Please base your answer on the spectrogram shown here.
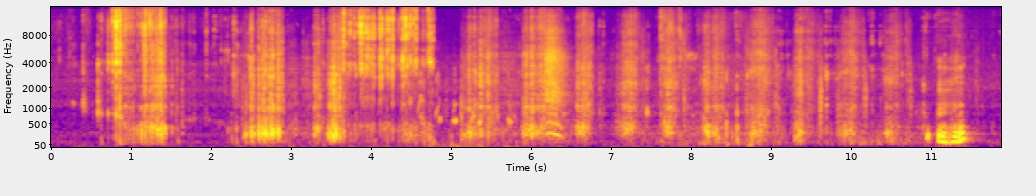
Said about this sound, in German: hört ihr, wie das Glück, Glück zerbröselt? Und so zerbröselt der Keks nun mal.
